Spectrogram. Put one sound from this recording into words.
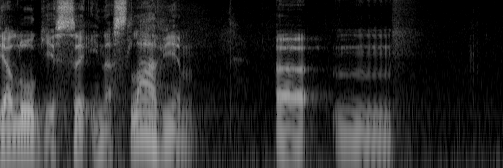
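A middle-aged man speaks calmly through a microphone.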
